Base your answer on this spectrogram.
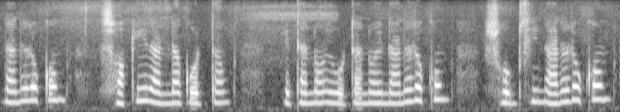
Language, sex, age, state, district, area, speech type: Bengali, female, 30-45, West Bengal, North 24 Parganas, rural, spontaneous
